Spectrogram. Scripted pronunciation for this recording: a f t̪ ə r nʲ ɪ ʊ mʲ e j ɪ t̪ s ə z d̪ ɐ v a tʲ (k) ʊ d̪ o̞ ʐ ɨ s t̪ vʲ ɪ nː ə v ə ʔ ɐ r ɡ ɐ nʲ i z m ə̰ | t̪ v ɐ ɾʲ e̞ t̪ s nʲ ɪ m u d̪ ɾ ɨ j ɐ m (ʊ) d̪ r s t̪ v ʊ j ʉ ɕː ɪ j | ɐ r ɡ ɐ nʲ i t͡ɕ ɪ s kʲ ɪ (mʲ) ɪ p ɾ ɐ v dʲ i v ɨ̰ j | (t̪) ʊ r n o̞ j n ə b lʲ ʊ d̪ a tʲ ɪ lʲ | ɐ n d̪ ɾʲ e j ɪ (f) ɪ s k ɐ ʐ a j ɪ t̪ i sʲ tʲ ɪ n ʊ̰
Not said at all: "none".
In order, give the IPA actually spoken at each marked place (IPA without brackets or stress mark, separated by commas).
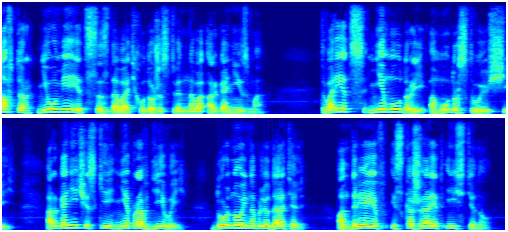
x, u, nʲ, d̪, f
